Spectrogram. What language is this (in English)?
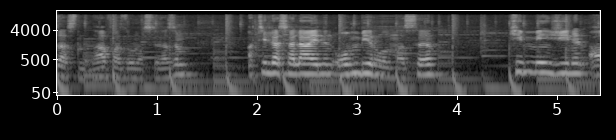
Turkish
